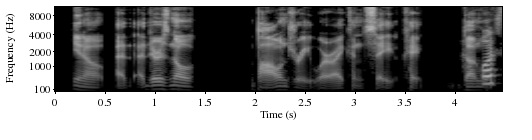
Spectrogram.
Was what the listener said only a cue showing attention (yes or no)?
no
